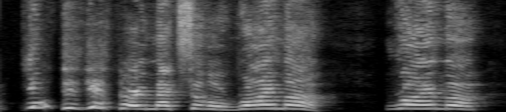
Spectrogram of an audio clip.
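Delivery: thrilled realization shouted at the screen; excited outburst. Real, not acted. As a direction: blurt out the name like you just remembered. Just spotted Rima in comments.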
